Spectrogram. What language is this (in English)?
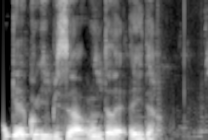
Somali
